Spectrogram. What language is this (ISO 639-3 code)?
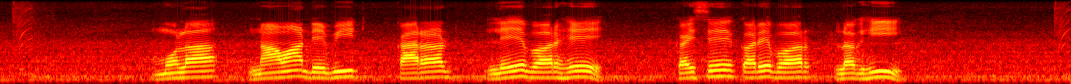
hne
